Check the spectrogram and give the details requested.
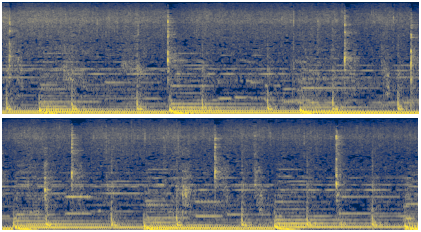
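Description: Onion-and-spice masala sizzling in a frying pan while a spatula stirs and scrapes it, with short strokes of the spatula against the pan. The masala is being fried down in oil, the 'koshano' stage of a bhuna curry. Background music plays underneath.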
